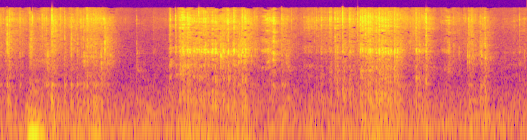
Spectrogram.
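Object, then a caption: Bar of soap. A solid rectangular bar of soap with a blue outer layer and cream interior, held in one hand, is shaved with a utility knife blade, scraping off curls and flakes. Quiet, bright, crisp scraping comes in uneven strokes, with two longer rasping passes in the middle and shorter scratches around them.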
